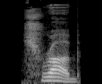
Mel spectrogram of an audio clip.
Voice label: "shrub", spelling

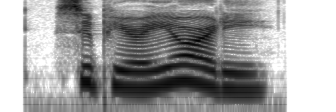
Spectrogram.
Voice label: "superiority", English

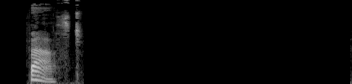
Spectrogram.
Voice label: "fast", voice

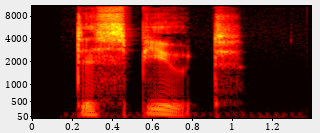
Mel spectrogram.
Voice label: "dispute", spelling

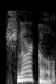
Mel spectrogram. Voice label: "schnorkle", English

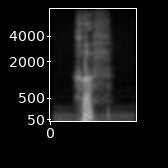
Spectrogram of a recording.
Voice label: "hoof", voice spelling

